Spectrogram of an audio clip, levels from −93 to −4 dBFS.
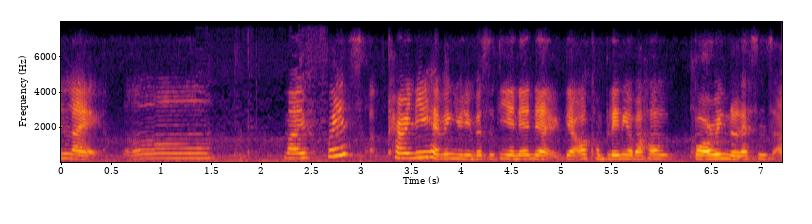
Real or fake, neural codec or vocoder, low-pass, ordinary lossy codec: real; none; 7.2 kHz; Opus, 16 kbps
